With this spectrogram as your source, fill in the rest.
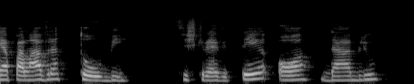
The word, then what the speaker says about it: tob: No original, no hebraico, é a palavra tob. Se escreve T-O-W-B.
